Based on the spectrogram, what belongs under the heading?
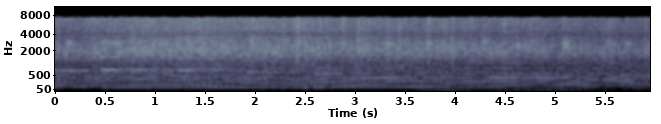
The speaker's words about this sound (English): Let's honor them as they go. Thank you so very much. Thank you so very much. Koinonia, are you still clapping?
